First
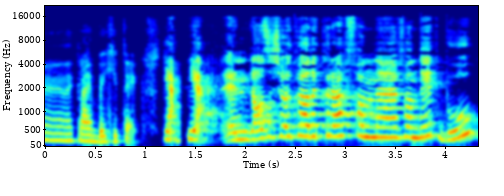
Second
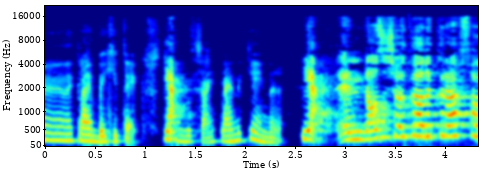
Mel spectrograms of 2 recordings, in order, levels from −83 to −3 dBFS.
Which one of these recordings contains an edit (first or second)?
first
